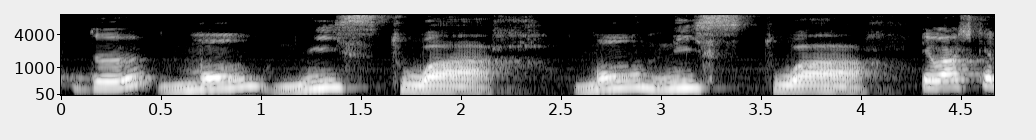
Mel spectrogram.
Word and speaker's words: histoire: na hora da emoção de que não era histoire, que é histoire. Histoire. Histoire. Ele falou como se escreve, Sim. como se estivesse lendo em português, tá?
